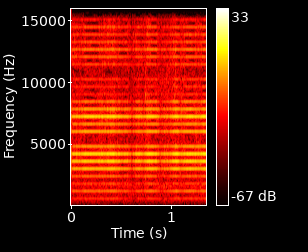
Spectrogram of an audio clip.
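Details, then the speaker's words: Whites Surfmaster Dual Field pulse induction metal detector: a steady high buzzing tone with a warbling threshold instead of quiet. Electromagnetic interference, e.g. from power lines or other detectors; a switch backs it off. "a little EMI here so if you're outside and you're vmi from power lines or whatnot or there was you know other detectors or felt in the ground this is the switch that you're trying to back it off a little bit"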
